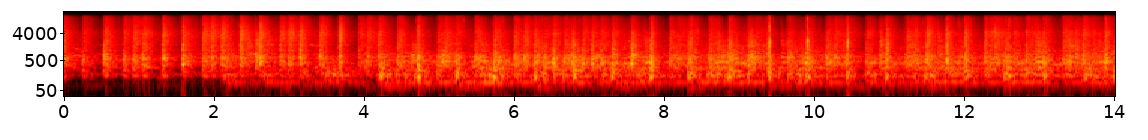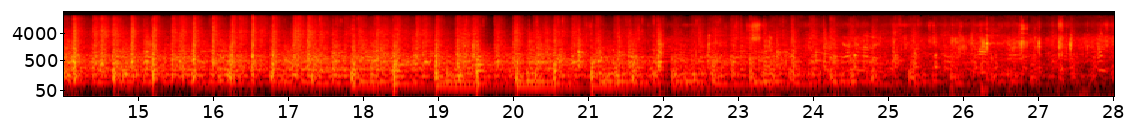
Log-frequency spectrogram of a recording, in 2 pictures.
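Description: A group of drummers playing a fast samba-style rhythm together on large metal-shelled surdo bass drums and other hand-held drums, with dense, steady strokes throughout. It stops abruptly near the end.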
